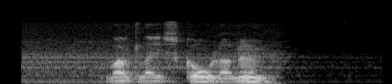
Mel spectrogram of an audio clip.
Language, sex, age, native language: Icelandic, male, 50-59, Icelandic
